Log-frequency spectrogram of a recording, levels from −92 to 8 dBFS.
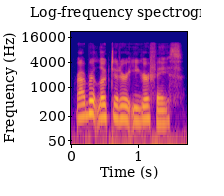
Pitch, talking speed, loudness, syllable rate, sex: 170 Hz, 205 wpm, -17 LUFS, 5.8 syllables/s, female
